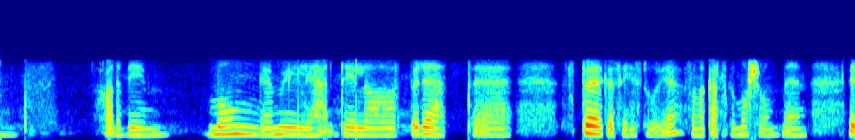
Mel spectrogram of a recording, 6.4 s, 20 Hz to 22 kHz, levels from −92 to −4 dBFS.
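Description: Speech squeezed through a Bluetooth CVSD headset codec the whole way: nothing above about 3.8 kHz, a thin 250 Hz to 3.5 kHz line band, plus that gritty one-bit hiss and scratchy s sounds where the adaptive step can't keep up, which fits a 64 kbps link. From 4.46 s to the end there's a time-stretched section, with the pace jumping to about 1.52 times faster while the pitch holds. It sounds rushed, likely from software dropping short slices to fit a length.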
